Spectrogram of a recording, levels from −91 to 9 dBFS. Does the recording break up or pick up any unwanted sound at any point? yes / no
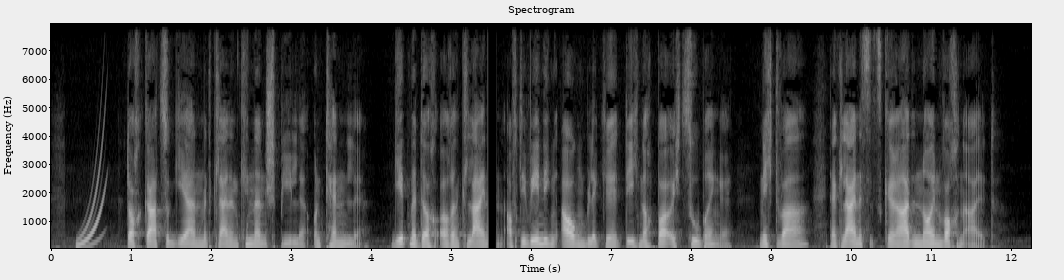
yes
